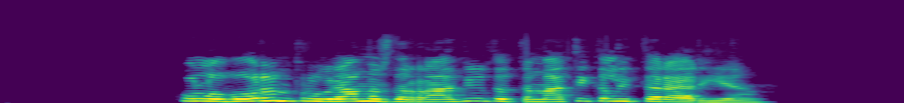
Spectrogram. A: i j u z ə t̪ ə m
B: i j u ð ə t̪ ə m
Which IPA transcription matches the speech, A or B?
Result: B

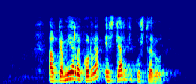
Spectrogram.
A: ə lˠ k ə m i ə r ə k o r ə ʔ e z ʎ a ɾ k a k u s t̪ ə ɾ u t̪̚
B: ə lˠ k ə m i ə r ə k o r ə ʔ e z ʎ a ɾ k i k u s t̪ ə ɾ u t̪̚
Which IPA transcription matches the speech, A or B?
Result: B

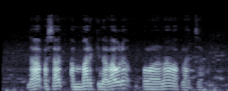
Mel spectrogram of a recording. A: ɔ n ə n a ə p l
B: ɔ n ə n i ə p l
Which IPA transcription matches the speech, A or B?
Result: A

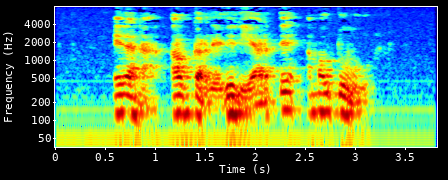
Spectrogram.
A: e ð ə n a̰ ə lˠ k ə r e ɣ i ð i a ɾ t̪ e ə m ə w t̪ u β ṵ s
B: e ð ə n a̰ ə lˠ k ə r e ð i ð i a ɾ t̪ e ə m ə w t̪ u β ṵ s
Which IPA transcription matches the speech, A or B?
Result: B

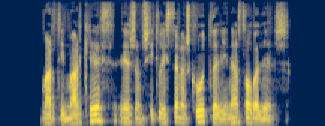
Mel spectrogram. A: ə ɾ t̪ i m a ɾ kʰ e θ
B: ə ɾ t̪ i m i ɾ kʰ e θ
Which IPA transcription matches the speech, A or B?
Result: A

